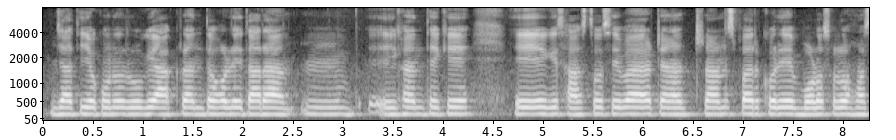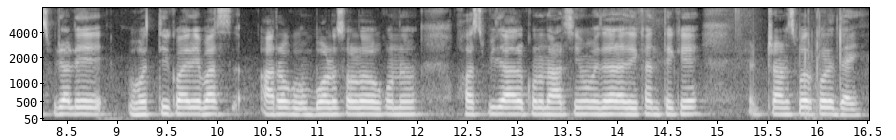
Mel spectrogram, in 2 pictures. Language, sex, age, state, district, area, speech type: Bengali, male, 45-60, West Bengal, Nadia, rural, spontaneous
